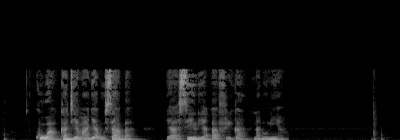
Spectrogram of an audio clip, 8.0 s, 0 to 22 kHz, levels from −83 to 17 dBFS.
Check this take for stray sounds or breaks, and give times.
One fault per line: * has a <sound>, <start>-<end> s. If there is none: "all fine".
all fine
